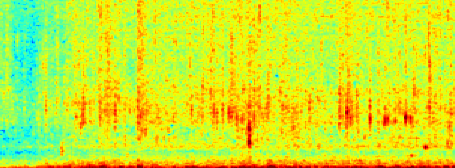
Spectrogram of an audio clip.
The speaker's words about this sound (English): I'm gonna wash my hands real quick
